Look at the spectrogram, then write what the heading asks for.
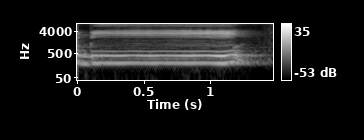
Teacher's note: یا مدہ ہوا اس لیے یا مدہ کو ایک الف کے برابر کھینچ کر پڑھیں گے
